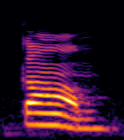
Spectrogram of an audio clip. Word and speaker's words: calm: सो the next word is काम। एल इसका silent है, तो हम इसको क्या पढ़ेंगे? काम यानी पुरसकून, सकून भी कह सकते हैं आप।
